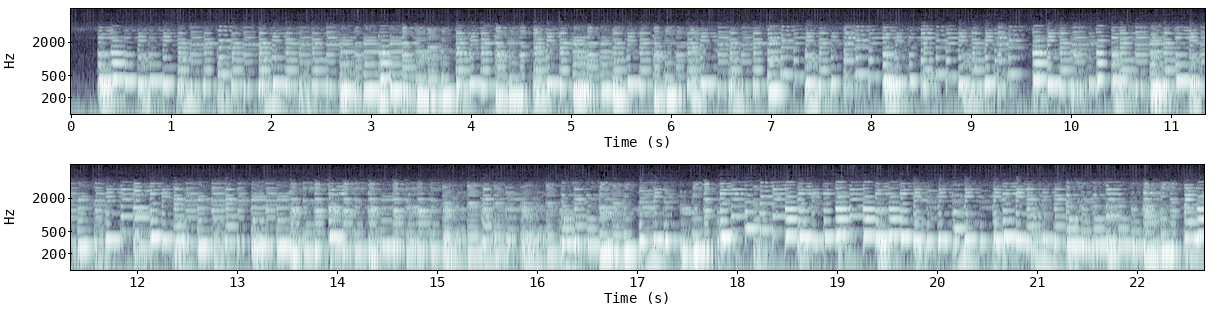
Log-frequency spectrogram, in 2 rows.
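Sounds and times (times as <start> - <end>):
toccata and fugue: 0.2 - 22.6.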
